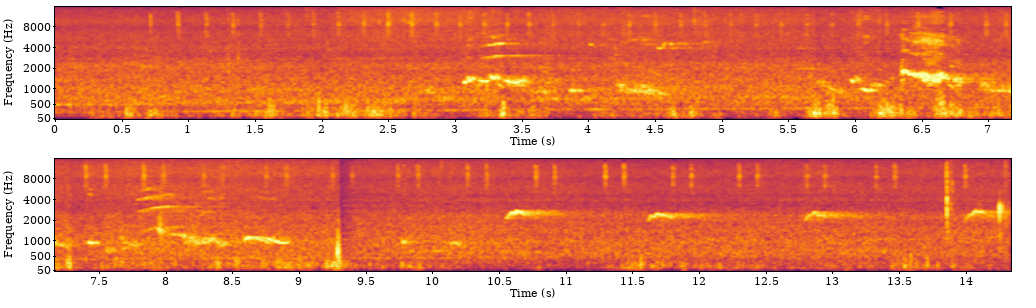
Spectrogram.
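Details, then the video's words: Australian magpie singing on a balcony in East Perth: scattered warbled and whistled notes, some sliding upward, then a series of short, clear, repeated whistles near the end, over low thumps and background rumble. "Caroling Magpie (Gymnorhina tibicen)"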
